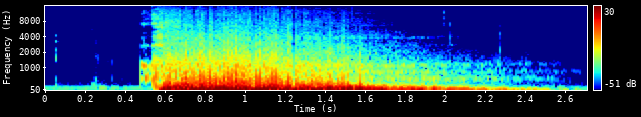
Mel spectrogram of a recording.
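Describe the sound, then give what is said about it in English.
A deep belly breath let out in one long, loud, breathy rush of air that lasts about two seconds and trails off at the end, alone with no talk. “Let's take a deep breath into our belly. We're going to hold it for 5 seconds and then exhale.”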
